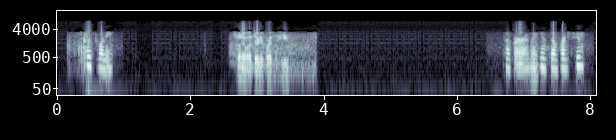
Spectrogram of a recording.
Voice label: scanner audio trunk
